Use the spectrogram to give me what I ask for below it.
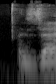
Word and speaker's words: ز: Za is like normal Z in English, nice and simple.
